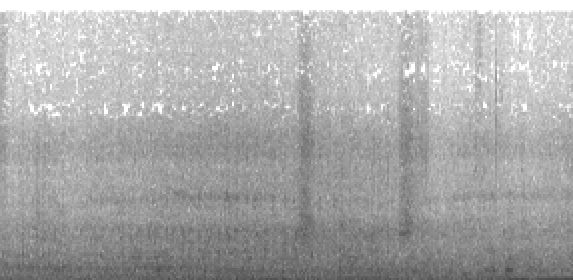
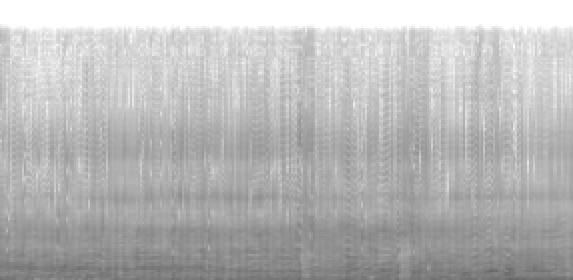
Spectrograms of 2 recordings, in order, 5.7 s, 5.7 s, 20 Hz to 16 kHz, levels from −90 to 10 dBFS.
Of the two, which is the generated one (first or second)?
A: second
